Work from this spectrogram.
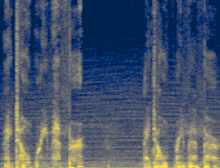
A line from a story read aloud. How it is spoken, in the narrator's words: Clark whispered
